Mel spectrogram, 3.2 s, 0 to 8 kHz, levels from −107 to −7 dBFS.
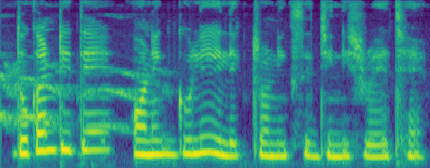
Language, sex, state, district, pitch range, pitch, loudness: Bengali, female, West Bengal, Alipurduar, 225-280 Hz, 250 Hz, -16 LUFS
